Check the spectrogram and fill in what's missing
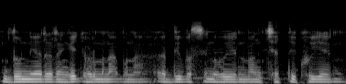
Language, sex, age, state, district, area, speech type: Santali, male, 45-60, Odisha, Mayurbhanj, rural, spontaneous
